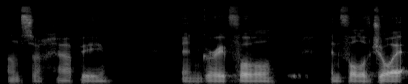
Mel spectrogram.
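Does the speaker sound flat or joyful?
flat. It is said flatly, without real feeling. The speaker does not really feel it. The speaker calls it wrong. "if I say it like this, ... I know I feel like a liar"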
